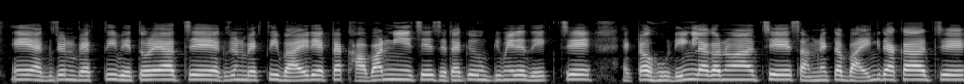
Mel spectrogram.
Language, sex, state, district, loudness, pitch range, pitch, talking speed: Bengali, female, West Bengal, North 24 Parganas, -14 LUFS, 200-225 Hz, 220 Hz, 155 wpm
